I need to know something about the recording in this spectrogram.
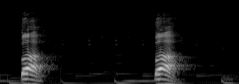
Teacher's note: when I say ba, yes, my lips are together, then in, and then out, but the sound is also coming from my throat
